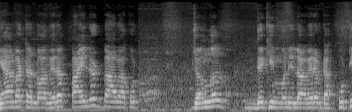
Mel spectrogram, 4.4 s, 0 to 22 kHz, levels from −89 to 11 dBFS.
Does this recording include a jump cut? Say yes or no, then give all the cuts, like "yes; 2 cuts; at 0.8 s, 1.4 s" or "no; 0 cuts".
yes; 1 cut; at 1.7 s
